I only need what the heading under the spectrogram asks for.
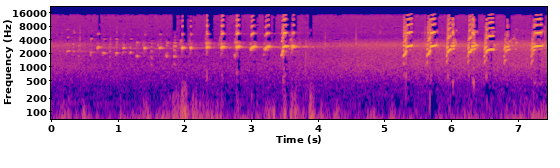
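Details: Wild female bald eagle at her nest in Big Bear, dated 3.2.20, giving warning calls at an intruding adult eagle perched nearby: high, thin chirping notes, faint and rapid at first, then loud piping notes in a quick series, with low rumbling background.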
